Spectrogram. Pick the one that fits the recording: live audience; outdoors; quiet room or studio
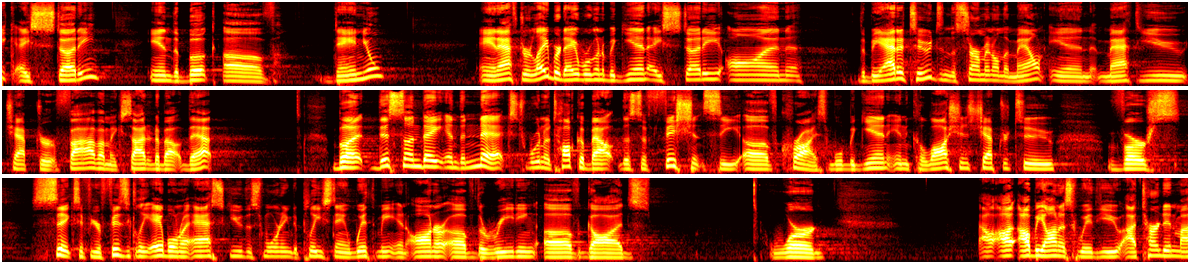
live audience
